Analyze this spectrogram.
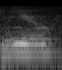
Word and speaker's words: mu: that has longer sides on each side it's pronounced mu just like muma and this is the coefficient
